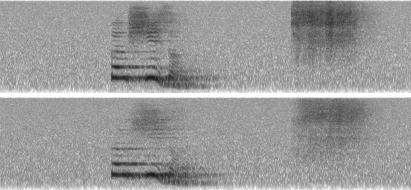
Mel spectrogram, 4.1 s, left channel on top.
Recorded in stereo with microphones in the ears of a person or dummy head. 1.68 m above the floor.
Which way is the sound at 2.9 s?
75° left (ahead or behind).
